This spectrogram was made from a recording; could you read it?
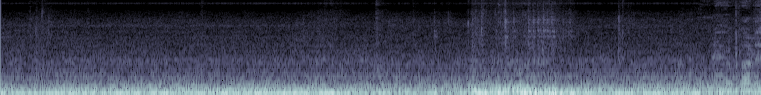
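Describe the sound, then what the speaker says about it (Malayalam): A car accelerates to overtake on the Mandya bypass, a steady low engine and road rumble from inside that swells slightly as the car speeds up. "നമുക്ക് ഈ വണ്ടീനെ ഓവർടേക്ക് ചെയ്യണം"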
